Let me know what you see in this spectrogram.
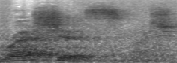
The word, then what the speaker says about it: rushes: You all know you have to be very careful with this pronunciation, rushes, because there's a word in English, rashes, with an A, R-A-S-H-E-S. R-U-S-H-E-S are the we, or the grass, straw, that's used for tatami.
